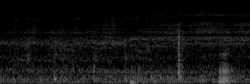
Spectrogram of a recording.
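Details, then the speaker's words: Panasonic SR-SPX104 induction rice cooker, a repair for no power, running quick-cook at about 7A: a quiet, steady airy hiss with soft puffs as steam escapes out the back. A leaking lid seal, which also makes rice spoil quickly. "Nó xỉ hơi đấy như đúng như lúc lúc đầu mình nhìn phán đoán không bạnn thấy xì hơi không xì ra đằng sau này nghe tiếng nó phì hơi nó rít ra bên"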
